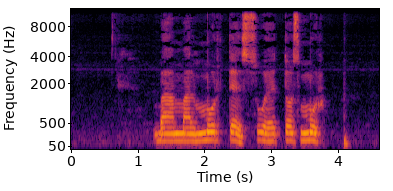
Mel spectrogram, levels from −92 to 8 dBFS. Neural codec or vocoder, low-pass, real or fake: none; 10.8 kHz; real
